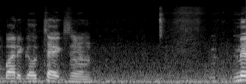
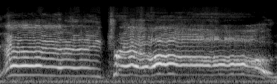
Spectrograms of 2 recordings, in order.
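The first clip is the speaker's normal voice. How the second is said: excited street greeting; much slower than usual. Retold or imitated. Fans on the street calling out to him, excited shout. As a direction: shout his name like spotting a celebrity. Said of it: "be like".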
